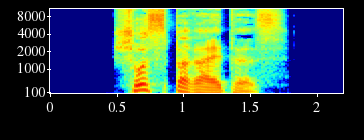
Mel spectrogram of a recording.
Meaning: strong/mixed nominative/accusative neuter singular of schussbereit
- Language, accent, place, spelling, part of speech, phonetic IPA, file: German, Germany, Berlin, schussbereites, adjective, [ˈʃʊsbəˌʁaɪ̯təs], De-schussbereites.ogg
